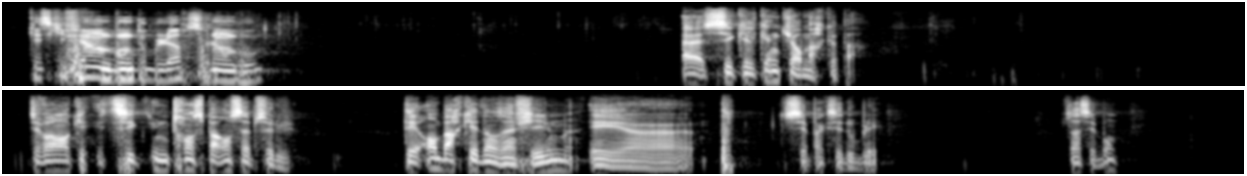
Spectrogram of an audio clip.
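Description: A middle-aged man speaks with animation into a microphone, heard through loudspeakers in a large hall, in bursts with pauses.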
